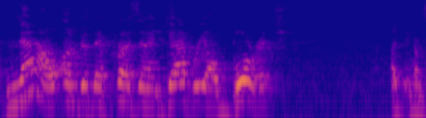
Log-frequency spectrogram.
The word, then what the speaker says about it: Boric: the region well now under their president Gabrielle boric I think I'm saying that name correctly um hey uh lee Camp how do we print how do we pronounce that again orange Gabriel Borge thank you well this is just the whole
